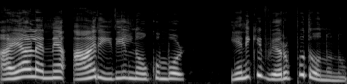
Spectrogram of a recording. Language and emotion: Malayalam, disgusted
